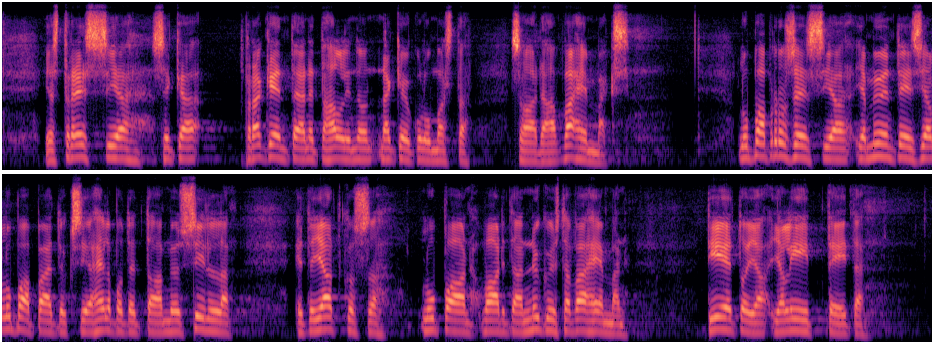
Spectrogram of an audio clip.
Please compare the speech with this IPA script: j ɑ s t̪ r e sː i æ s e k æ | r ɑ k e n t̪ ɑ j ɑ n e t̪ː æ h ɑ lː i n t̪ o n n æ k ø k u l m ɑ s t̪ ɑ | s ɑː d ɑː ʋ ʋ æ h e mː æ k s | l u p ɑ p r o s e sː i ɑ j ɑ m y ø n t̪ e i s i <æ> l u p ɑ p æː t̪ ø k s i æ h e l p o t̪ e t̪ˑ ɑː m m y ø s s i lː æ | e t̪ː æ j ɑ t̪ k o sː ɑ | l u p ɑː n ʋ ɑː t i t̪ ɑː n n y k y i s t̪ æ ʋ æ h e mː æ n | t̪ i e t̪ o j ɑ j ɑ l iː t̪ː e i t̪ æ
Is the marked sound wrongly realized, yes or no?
no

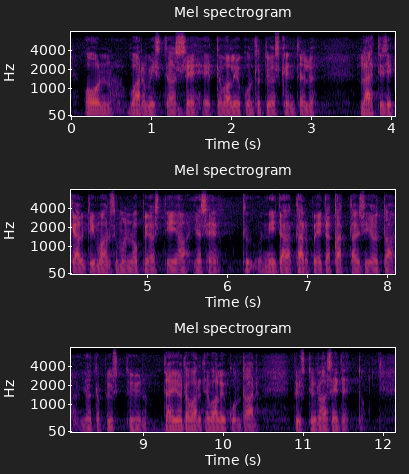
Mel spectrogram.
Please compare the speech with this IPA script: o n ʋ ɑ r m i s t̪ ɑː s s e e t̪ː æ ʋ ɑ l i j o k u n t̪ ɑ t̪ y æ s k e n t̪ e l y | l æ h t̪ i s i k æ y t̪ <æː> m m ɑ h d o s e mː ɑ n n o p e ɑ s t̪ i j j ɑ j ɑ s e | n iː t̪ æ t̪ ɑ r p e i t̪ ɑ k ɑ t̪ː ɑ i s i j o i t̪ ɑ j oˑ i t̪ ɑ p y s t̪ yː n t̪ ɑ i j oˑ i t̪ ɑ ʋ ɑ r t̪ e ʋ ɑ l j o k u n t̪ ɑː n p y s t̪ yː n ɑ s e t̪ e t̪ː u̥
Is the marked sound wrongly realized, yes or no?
yes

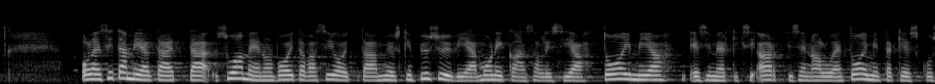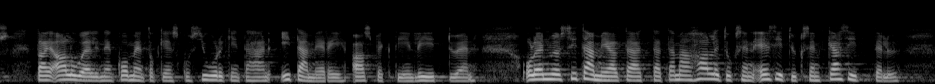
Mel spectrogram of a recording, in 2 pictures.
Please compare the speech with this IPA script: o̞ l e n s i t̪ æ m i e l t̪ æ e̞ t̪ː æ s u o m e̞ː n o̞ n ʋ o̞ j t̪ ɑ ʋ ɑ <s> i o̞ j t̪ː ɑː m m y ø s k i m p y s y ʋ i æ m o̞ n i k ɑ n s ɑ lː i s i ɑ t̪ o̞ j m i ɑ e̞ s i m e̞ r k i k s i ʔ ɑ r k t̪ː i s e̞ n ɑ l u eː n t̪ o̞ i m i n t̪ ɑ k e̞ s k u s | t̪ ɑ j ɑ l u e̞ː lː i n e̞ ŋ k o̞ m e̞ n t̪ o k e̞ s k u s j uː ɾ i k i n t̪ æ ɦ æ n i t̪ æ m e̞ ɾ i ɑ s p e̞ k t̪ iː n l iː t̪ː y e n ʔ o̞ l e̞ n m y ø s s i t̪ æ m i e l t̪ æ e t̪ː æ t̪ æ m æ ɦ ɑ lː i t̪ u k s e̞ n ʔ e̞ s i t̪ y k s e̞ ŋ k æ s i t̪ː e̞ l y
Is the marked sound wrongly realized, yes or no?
no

